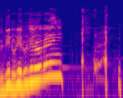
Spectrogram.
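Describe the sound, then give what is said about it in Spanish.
A voice lets out a drawn-out, rising vocal tone, then imitates a few short, sharp coughs in an uneven rhythm, fairly quiet, mimicking an audience member coughing during a pianist's pause at a live concert. “Suena siempre una tos por allá atrás que no tiene que ver”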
